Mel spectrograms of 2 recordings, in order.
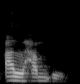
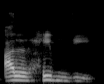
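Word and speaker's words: الحمد لله: Kan alhamdulillah. Dia tidak boleh membacanya alhamdu. Itu nggak boleh. Atau alhimdi, alhi. Jadi fathah, yang tadinya fathah dia kasrohkan. Ini nggak boleh, berdosa dia.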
